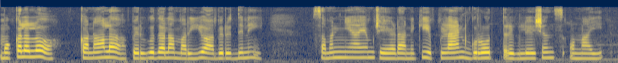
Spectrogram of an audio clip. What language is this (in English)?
Telugu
